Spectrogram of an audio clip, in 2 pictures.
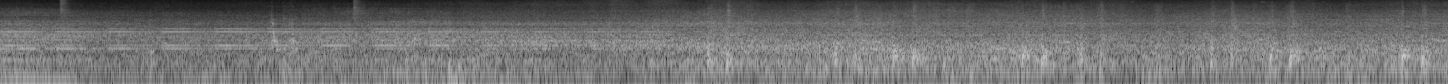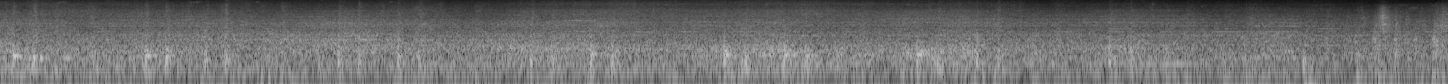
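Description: An Odakyu electric commuter train passes close by at speed, its wheels clattering over the rail joints in regular beats. A level-crossing warning bell rings steadily at first, then is buried under the train noise about seven seconds in.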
